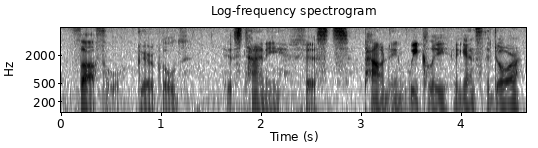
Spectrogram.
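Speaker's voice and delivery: ordinary delivery, nothing marked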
